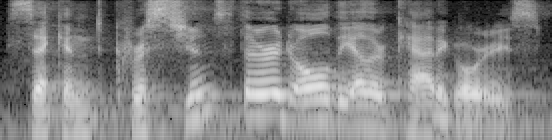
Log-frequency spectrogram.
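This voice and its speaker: In a big room with faint music behind him, a Saudi public speaker in his 40s shares his personal story at a moderate pace. His mid-range voice swings hugely in pitch as he presses his points earnestly, repeating words for emphasis.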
